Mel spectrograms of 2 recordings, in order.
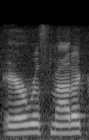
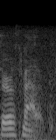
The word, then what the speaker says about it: arithmetic: um arithmetic sequences um this word is arithmetic not arithmetic sequences uh this is that word written as an adverb no adjective there we go um so it's pronounced arithmatic so arithmetic sequences are sequences that uh to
